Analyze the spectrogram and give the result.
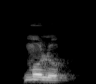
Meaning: softly, gently
- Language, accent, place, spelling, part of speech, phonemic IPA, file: French, France, Lyon, mollo, adverb, /mɔ.lo/, LL-Q150 (fra)-mollo.wav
